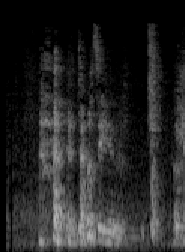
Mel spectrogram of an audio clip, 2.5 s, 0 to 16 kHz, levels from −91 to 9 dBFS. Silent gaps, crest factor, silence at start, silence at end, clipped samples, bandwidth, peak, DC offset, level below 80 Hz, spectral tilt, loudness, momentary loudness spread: none; 22 dB; 0.5 s; 0 s; under 0.1%; 11.5 kHz; -10 dBFS; under 0.1%; -70 dBFS; -6 dB/octave; -31 LUFS; 13 LU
